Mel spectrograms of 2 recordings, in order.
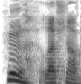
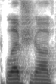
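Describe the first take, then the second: First: Levshunov said slowly and carefully, with a clear v; slow, careful Levshunov, LEV with a clean v; corrected name. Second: Levshunov said as Lepshunov, with p in place of v; slip on the name. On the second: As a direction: Levshunov slipping into Lepshunov, p not v. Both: Real, not acted. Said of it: "oh, excuse me".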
